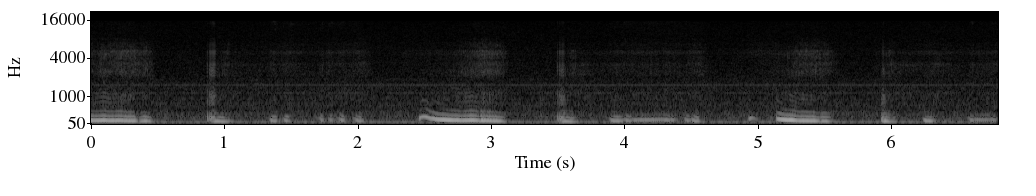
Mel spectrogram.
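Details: Former stray rescue cat snoring while asleep: repeated soft rumbling breaths at roughly 20-some per minute over a steady low hum.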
